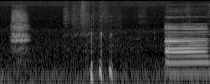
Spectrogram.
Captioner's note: chuckles; laughs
